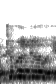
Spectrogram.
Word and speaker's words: Tuvalu: Is Tuvalu the right pronunciation? – Yes.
